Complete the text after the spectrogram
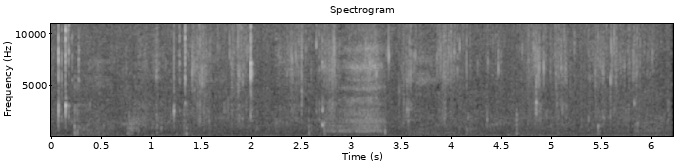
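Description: Fingers squish and mix soft rice close up.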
